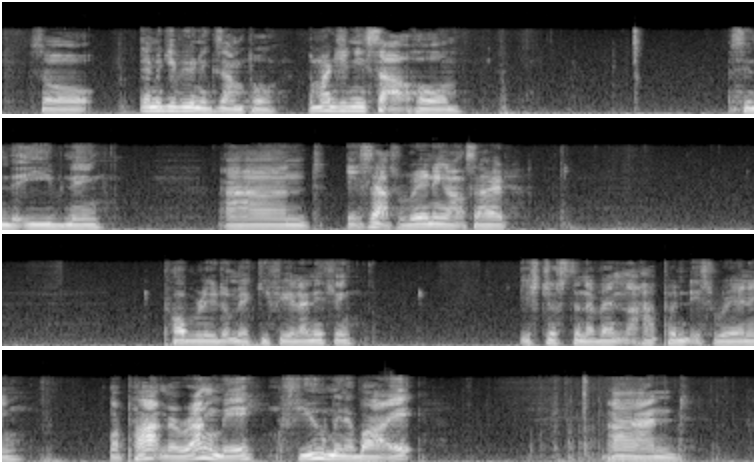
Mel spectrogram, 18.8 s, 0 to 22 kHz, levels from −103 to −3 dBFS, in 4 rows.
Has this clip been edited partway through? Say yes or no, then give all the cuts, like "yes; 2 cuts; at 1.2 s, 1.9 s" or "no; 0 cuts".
yes; 3 cuts; at 10.4 s, 14.6 s, 15.8 s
